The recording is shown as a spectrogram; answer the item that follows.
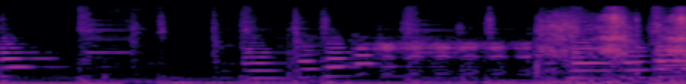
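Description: Sheep bleating in Minecraft over steady in-game background music, a few short overlapping bleats close by and fairly loud across a couple of seconds.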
